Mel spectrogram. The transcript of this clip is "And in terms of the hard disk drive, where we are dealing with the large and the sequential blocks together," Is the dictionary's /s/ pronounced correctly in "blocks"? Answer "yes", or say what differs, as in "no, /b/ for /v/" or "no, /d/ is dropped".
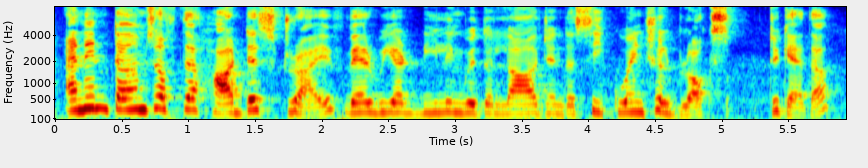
yes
